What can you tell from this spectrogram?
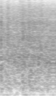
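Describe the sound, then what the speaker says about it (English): A train with yellow striped cars rumbles past in the visual novel Steins;Gate, a steady, muffled roar of rolling carriages that holds level and fills the whole moment. "Across the way, a train rumbles by."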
